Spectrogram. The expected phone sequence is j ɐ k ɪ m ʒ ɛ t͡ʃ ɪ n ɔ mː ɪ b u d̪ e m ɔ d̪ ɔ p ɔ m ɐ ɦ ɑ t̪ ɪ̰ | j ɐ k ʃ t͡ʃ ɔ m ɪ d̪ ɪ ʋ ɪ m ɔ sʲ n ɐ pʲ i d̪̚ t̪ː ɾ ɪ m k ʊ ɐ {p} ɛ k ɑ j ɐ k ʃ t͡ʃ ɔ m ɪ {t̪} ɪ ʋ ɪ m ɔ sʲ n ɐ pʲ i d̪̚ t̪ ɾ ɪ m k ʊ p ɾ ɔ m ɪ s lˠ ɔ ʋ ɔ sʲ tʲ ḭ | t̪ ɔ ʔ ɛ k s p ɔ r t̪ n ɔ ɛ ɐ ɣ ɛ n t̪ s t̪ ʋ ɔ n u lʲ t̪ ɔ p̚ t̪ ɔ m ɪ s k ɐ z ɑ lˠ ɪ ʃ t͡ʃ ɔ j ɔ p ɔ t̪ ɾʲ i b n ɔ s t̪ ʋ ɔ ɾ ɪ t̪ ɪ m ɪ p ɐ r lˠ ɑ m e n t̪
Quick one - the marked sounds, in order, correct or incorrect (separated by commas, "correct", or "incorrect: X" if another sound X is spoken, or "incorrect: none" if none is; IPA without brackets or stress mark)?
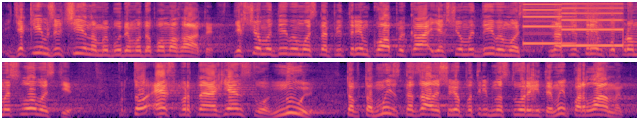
correct, incorrect: d̪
